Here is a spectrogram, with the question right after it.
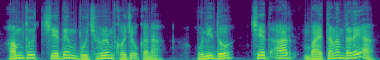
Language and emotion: Santali, fearful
